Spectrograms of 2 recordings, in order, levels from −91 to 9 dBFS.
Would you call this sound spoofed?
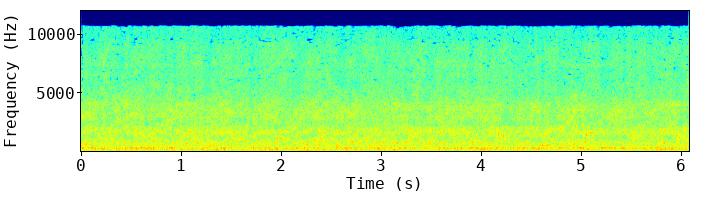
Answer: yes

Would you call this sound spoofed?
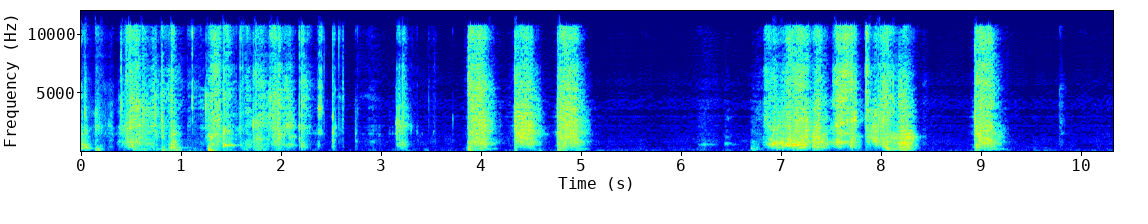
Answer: yes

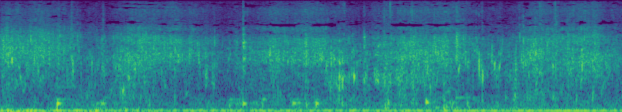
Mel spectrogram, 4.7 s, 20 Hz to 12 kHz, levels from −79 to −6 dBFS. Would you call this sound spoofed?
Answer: no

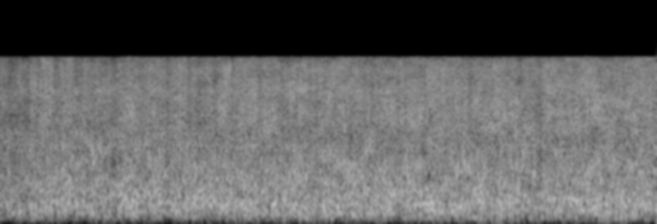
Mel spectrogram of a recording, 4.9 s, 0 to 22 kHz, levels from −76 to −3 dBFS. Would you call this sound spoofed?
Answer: yes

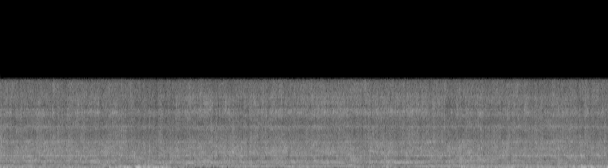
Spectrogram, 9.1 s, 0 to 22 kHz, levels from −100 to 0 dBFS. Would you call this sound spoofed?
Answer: yes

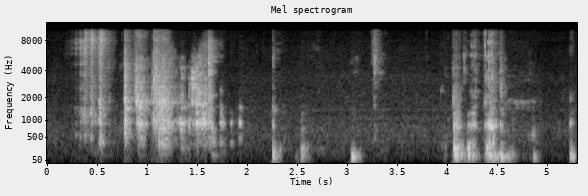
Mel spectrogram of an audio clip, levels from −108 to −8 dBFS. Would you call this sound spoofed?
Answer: no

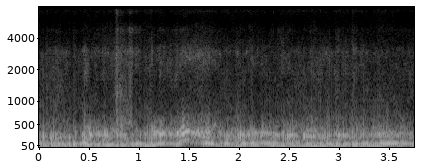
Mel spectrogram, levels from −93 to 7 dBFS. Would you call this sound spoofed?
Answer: yes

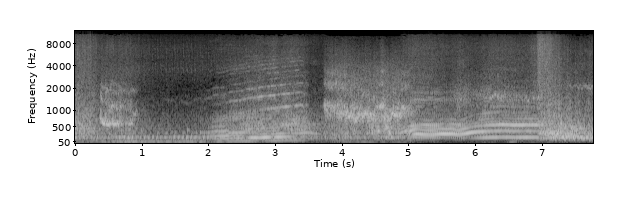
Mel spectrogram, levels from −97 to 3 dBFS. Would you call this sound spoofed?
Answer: no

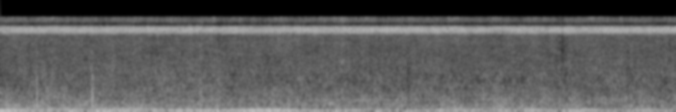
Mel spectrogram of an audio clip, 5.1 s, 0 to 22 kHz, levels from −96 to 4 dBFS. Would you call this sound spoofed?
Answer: yes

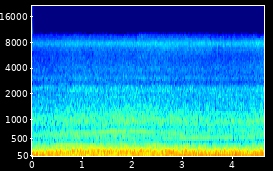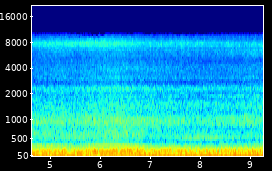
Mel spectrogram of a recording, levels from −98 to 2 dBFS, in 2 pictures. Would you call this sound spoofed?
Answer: no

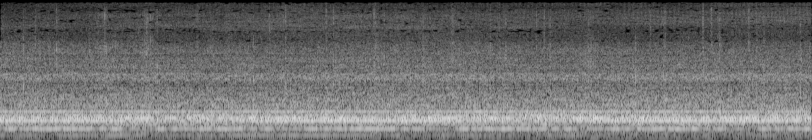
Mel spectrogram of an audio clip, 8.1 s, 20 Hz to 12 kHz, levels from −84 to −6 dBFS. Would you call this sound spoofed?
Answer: no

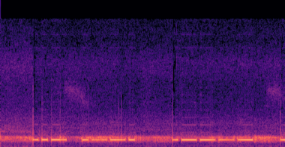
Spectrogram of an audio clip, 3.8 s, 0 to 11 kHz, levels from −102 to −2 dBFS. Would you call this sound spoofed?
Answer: no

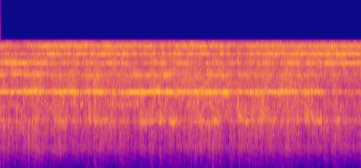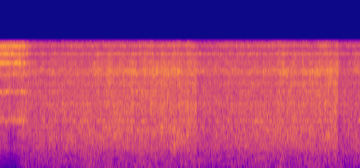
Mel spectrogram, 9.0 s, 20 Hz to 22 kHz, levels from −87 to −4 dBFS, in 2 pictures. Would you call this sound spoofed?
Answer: yes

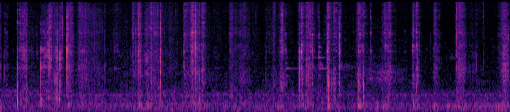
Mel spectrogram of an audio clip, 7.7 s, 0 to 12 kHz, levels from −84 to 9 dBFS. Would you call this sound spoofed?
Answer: no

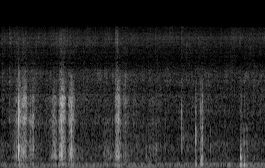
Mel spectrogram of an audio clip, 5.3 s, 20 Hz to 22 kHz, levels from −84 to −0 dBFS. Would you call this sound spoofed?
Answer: no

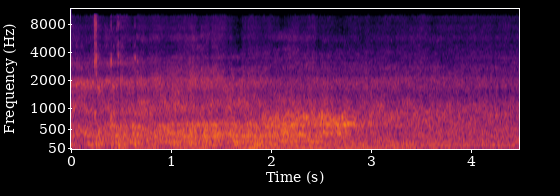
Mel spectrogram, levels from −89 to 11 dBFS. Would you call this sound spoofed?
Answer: yes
